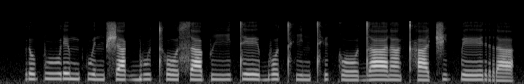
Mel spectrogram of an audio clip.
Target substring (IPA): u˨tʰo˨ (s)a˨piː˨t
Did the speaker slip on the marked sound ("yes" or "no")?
no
